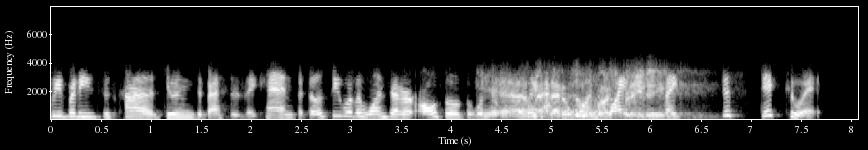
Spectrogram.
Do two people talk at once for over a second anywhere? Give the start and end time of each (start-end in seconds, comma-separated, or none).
4.2-6.2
